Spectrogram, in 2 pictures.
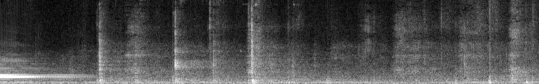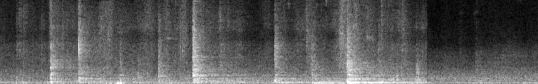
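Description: Footsteps run and slap on concrete, echoing in a large open space.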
